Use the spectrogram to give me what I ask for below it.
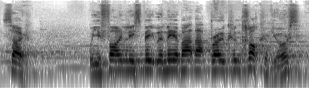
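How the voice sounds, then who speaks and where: A man's voice: a little high, moderate pace, darkish tone, faint music behind, lightly acted. An actor playing an earnest, polite young male hero in a medieval video game.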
